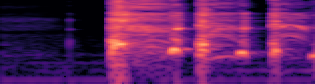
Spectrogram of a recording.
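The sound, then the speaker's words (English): Harsh coughing from someone who has just inhaled cheese-snack dust: a quick run of about three loud, rasping coughs follows a faint click, with no talking. “Oh, I inhaled Cheeto dust.”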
